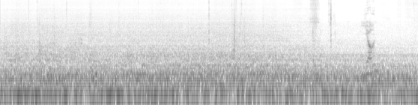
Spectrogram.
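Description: Steady low rumble of a car driving at speed on an expressway, heard from inside the cabin: tyre and engine noise. A brief voice sounds near the end.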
